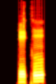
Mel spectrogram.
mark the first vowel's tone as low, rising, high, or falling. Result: low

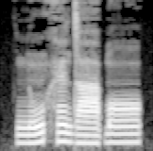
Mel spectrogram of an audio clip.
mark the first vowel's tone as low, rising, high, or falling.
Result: rising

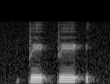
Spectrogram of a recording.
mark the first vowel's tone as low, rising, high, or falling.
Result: low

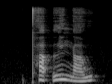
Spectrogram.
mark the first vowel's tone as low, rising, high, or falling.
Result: high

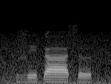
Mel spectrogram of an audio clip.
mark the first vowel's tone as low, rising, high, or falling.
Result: low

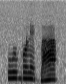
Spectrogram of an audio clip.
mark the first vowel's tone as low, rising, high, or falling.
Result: high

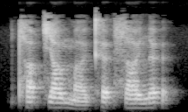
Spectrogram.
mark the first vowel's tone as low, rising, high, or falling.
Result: high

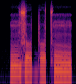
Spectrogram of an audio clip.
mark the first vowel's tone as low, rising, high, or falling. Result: low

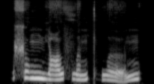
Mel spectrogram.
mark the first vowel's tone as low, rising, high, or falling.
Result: high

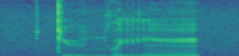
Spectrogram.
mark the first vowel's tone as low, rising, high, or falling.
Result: low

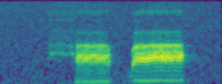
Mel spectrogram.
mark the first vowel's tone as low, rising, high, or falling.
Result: low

